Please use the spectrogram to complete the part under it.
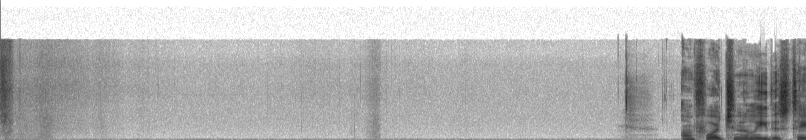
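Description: Small wooden sticks tap softly on cardboard.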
